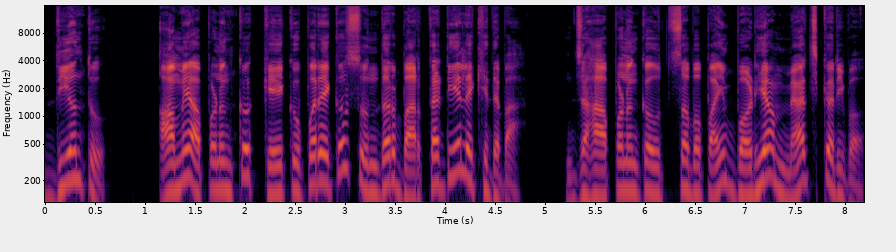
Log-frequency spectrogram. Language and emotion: Odia, happy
